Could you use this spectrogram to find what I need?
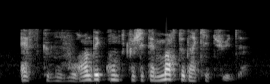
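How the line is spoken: Intense murmur. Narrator (French): dit Madame Weasley dans un murmure impressionnant

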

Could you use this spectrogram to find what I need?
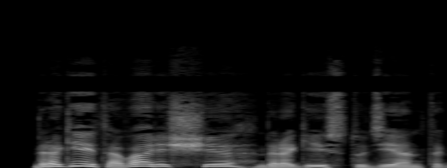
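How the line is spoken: Plain. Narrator (Russian): говорит он

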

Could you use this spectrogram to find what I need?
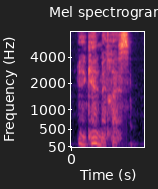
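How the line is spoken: Murmured. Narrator (French): murmura Fabien

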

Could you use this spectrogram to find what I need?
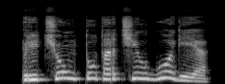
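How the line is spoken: Exclaiming. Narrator (Russian): воскликнул Юрков

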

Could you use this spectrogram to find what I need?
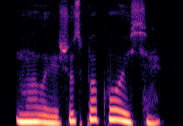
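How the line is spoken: Soft, smug. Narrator (Russian): мягко сказал самодовольный волчара

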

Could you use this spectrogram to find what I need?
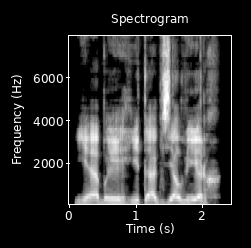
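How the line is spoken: Hoarse wheeze. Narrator (Russian): просипел Фозис

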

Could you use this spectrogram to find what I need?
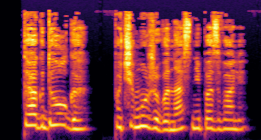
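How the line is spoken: Surprised exclamation. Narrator (Russian): удивленно воскликнула Кэти

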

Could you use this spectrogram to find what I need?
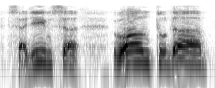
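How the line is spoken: Shouting. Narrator (Russian): закричал

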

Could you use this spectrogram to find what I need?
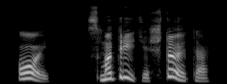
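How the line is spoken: Sudden exclamation. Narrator (Russian): вдруг воскликнула глазастая Дэй

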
